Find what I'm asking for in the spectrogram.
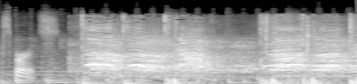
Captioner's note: crowd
